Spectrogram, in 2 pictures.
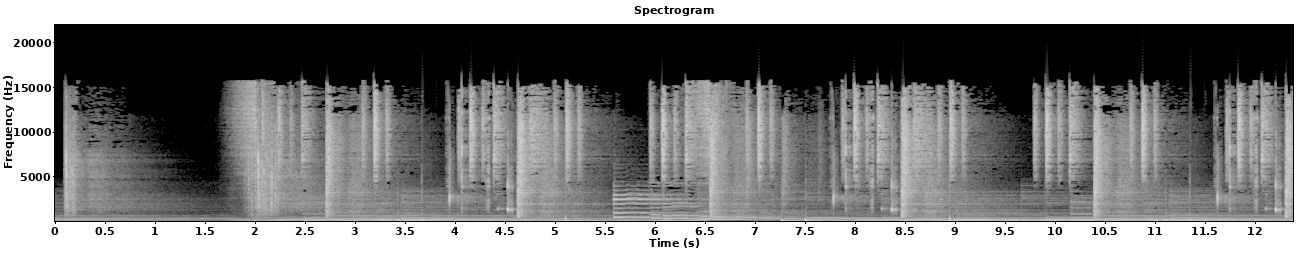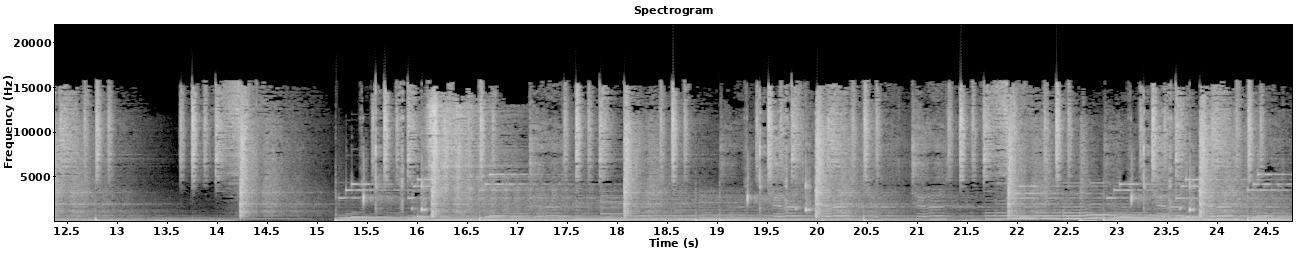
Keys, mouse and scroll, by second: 0.0 Return, 1.0 click, 1.5-17.1 typing, 4.1 click, 6.0 Return, 6.4 Return, 11.9 Return, 14.3 Return, 17.4 Return, 18.7-19.4 scroll, 19.1-20.1 typing, 21.5 click, 22.1 ctrl+c, 22.2 Right, 22.4 Return, 22.6 ctrl+v, 23.2 click, 24.0-24.7 typing.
